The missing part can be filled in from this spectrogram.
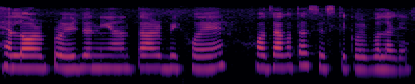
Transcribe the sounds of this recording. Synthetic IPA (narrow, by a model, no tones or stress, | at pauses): hɛlɔɹpɹojozonijataɹbixɔjɛ | xɔzaɡɔtasɹistikoɹibɔlaɡɛ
